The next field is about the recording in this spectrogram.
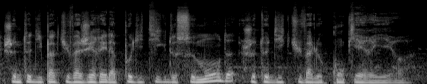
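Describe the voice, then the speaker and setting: An actor playing a calculating senator who persuades with measured authority in an audio drama. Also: male voice, fairly low pitch, a little mellow, slight background noise, lightly acted. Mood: persuasive. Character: calculating, persuasive male senator and military schemer.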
